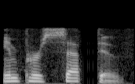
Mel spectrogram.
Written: imperceptive

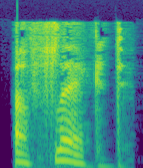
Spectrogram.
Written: afflicter

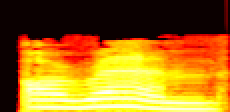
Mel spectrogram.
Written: Oresme

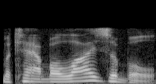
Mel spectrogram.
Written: metabolizable

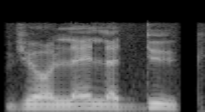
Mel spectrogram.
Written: Viollet-le-Duc

